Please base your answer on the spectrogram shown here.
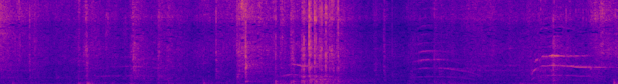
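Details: Sor and Kapov's kittens, keen to come out and play, amid rustling and bumping noises; a couple of clear arched mews ring out near the end, one long and descending.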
